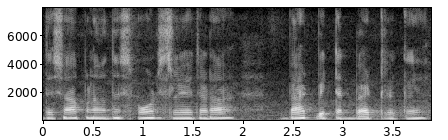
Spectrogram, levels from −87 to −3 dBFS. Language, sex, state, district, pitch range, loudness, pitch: Tamil, male, Tamil Nadu, Kanyakumari, 135-150 Hz, -18 LUFS, 140 Hz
